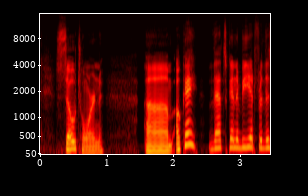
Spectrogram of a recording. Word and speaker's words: Sew Torn: It is called So Torn, but so is spelled S-E-W.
